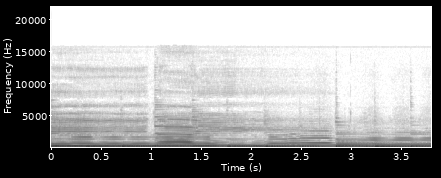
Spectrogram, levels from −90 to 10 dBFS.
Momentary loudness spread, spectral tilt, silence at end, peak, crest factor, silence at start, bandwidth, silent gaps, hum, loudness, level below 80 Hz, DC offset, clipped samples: 5 LU; -8.5 dB/octave; 0 s; -10 dBFS; 12 dB; 0 s; 9.2 kHz; none; none; -24 LUFS; -54 dBFS; under 0.1%; under 0.1%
